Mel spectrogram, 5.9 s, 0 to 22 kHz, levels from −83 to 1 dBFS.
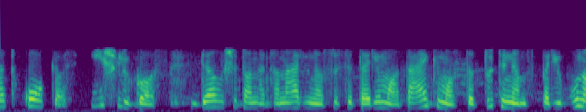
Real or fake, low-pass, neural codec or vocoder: fake; 3.6 kHz; vocoder, 22.05 kHz, 80 mel bands, Vocos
